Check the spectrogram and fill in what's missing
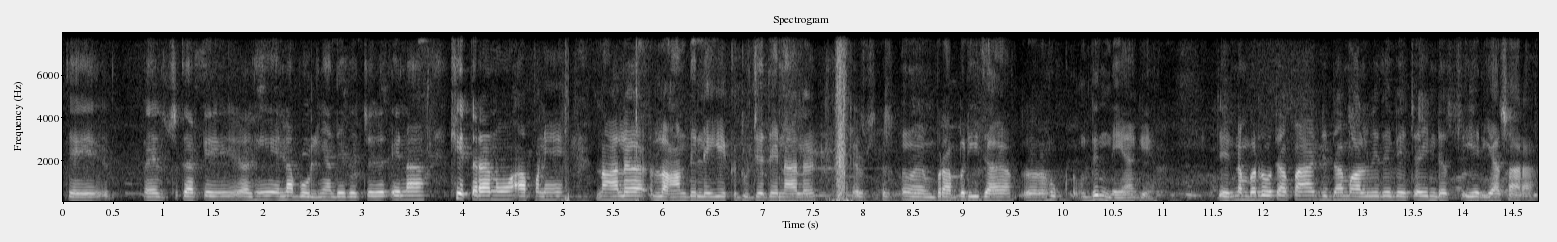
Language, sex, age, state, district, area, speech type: Punjabi, female, 60+, Punjab, Gurdaspur, urban, spontaneous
